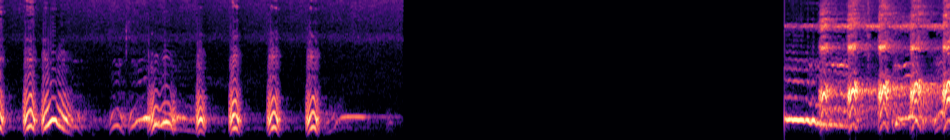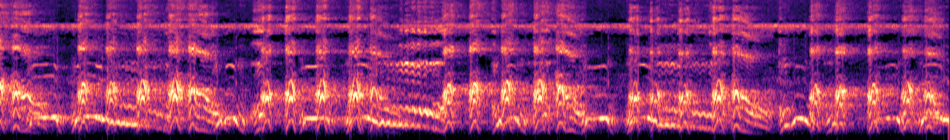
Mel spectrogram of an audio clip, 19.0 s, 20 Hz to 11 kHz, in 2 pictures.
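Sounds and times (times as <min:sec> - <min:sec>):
owls hooting and wailing: 0:00.0 - 0:04.0, 0:07.9 - 0:19.0.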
